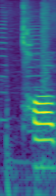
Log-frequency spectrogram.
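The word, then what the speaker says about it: taupe: จะ กด t a u p e ท็อป ไม่ รู้ ท อ๋อ มัน อะไร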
